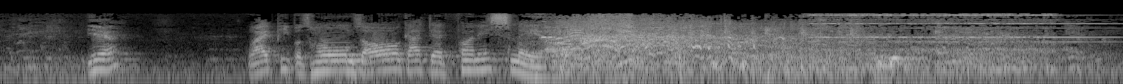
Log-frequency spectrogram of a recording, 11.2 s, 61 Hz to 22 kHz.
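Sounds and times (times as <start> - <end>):
speech: 0.8 - 1.4, 2.5 - 7.2
laughter: 5.4 - 11.0
telephone ringing with a bright metallic tone: 6.6 - 11.2.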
